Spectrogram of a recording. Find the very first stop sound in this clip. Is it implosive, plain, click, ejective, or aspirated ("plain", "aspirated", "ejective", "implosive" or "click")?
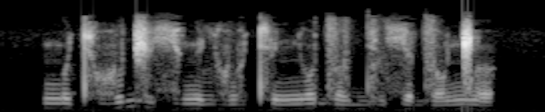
aspirated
